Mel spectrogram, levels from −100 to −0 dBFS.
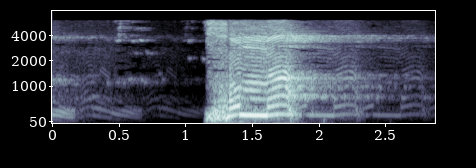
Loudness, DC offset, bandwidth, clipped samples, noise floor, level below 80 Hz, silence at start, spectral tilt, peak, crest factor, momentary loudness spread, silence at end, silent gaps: -12 LUFS; under 0.1%; 6.4 kHz; under 0.1%; -46 dBFS; -46 dBFS; 1.15 s; -4 dB/octave; -2 dBFS; 14 dB; 19 LU; 0.55 s; none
